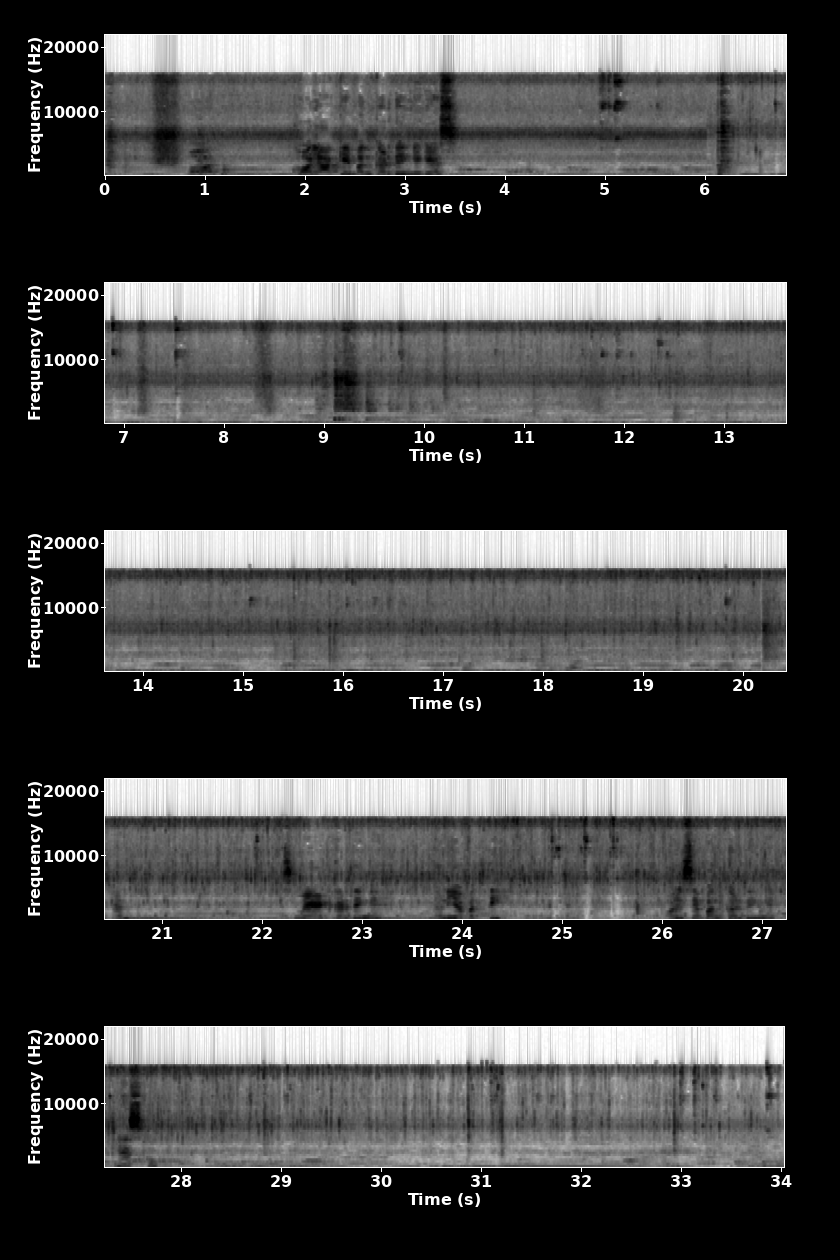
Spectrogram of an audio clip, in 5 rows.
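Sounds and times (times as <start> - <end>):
gravy boiling in a pot: 0.1 - 34.0.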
